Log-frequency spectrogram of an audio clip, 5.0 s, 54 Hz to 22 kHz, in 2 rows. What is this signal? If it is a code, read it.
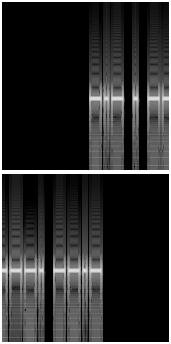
Morse code, heard as a keyed tone, about 23 wpm, 700 Hz. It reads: KE9Q
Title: USA Call Signs - 4 Characters - 22wpm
